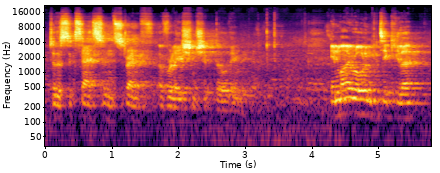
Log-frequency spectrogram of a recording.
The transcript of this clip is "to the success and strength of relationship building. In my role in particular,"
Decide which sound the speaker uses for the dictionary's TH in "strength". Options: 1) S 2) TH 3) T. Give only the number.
2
